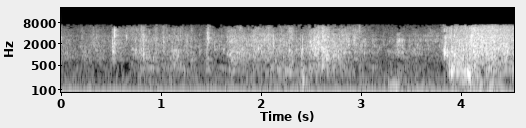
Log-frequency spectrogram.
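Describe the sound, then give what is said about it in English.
A man swimming sends up water splashes and slosh, irregular strokes and splatters at moderate level, rising to a louder, sustained splash near the end. “Not so godlike our Caesar when he swims.”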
